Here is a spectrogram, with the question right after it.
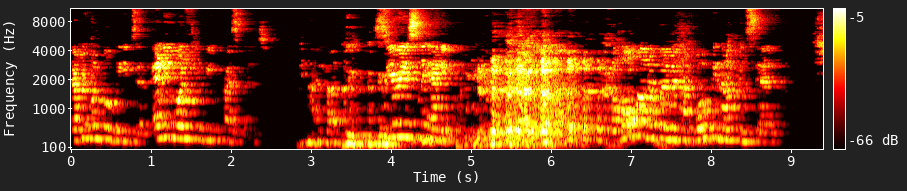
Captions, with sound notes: everyone believes that anyone can be president. Seriously, anyone! [laughter] A whole lot of women have woken up and said,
